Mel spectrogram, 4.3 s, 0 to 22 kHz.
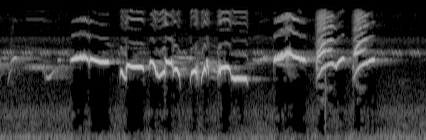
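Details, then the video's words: Oriental magpie-robin singing during the moulting season, a semi-mature bird losing feathers: clear sliding whistles give way to a lively string of twisting notes, closed by bright upward-swept whistles and a sharp slurred call. "Kích chim hót mùa thay lông | Choè than bánh tẻ lên 2 vụ mau mồm đang rớt lông p3 Kích Choè Than Hót"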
